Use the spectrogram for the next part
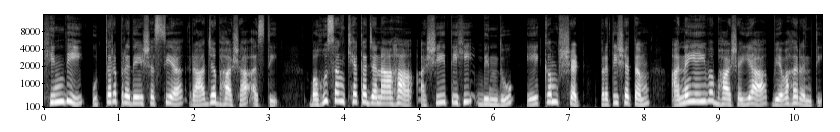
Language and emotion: Sanskrit, neutral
